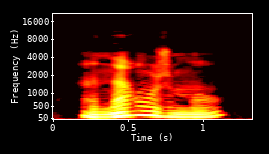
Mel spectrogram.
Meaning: arrangement
- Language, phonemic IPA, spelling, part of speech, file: French, /a.ʁɑ̃ʒ.mɑ̃/, arrangement, noun, Fr-arrangement.ogg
